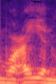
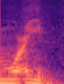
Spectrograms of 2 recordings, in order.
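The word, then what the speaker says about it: مُعَيَّن: kipas angin yail muayan ini bacanya muayan bukan Muin Walaupun memang F iniin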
